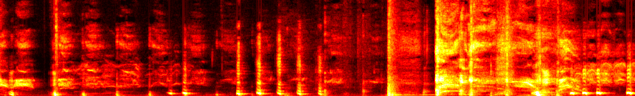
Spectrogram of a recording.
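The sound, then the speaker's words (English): Repeated sharp coughs burst out, mixed with bouts of laughter and giggling, a brief rough noise breaking in near the middle before louder laughing and coughing resume. “You're gonna have to cut out my coughs.”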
